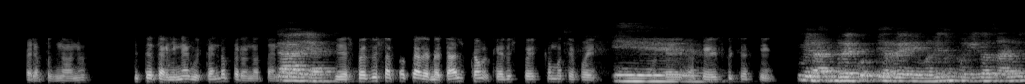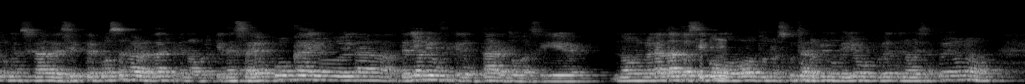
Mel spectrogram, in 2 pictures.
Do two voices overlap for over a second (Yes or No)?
No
